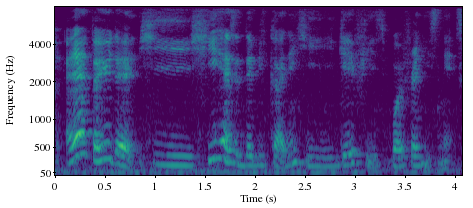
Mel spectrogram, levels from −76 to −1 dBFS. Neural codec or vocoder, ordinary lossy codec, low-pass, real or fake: none; none; none; real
